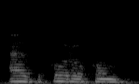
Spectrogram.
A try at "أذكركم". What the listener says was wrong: أذكركم. You're making qalqala in the letter ra. There is no qalqala in the letter ra. أذكركم.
